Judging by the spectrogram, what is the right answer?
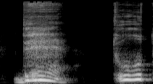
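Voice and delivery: high, called-out, cried-out exclaiming voice. Narrator reads Colin's reply to Mary, exclaimed. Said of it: "Вигукнув він".

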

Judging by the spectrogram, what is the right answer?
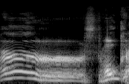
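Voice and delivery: very high, rough, loud rasping shout, "Arr" stretched. Describing Jim Carrey's green Mask persona: imitating Jim Carrey as the Mask. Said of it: "when he goes all green and then he's just like".

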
